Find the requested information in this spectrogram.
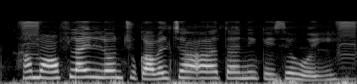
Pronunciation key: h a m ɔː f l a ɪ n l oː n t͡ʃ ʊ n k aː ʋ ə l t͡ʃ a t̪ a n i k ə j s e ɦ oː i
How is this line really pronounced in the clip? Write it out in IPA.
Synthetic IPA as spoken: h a m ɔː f l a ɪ n l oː n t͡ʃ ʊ k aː ʋ ə l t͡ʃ a t̪ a n i k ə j s e ɦ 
